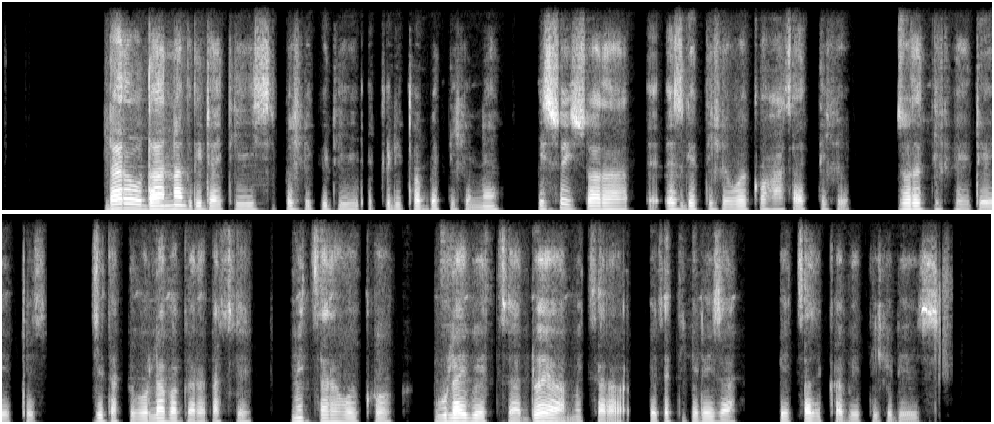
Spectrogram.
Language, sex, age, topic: Gamo, male, 18-24, government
